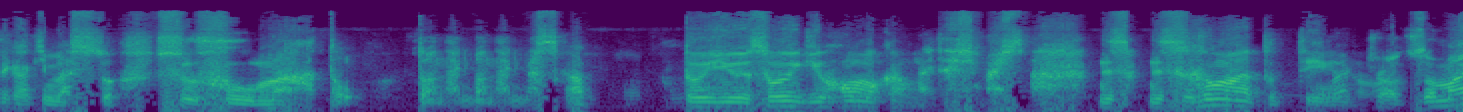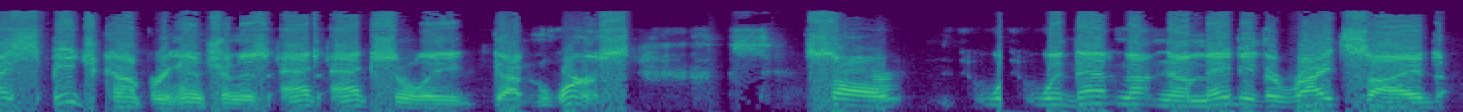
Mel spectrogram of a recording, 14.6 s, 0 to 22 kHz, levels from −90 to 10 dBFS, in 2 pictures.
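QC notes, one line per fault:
2.38–2.63 s, 5.63–5.88 s, 8.88–9.13 s, 12.32–12.57 s, overlapping chunks: at each join between 3 s chunks, the next chunk begins 250 ms before the previous one finished, so that quarter-second of audio plays twice. The result is a stutter with a click at the seam. On the waveform, the 250 ms stretch appears twice back to back with a discontinuity at the seam. On the spectrogram, the same pattern repeats and a vertical broadband line marks each join.
10.49–11.20 s, repeated stalls (stutter): the receive buffer ran dry five times in quick succession. Each time, the receiver stretched the last sound to cover the wait, 171 ms in total, with the longest gap at 100 ms. Nothing is lost, but about a quarter of this span is filled sound, so it drags and stammers. The spectrogram shows short smeared, frozen patches at five points, and the waveform shows held stretches of the previous cycle, tapering where the gap is longest.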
